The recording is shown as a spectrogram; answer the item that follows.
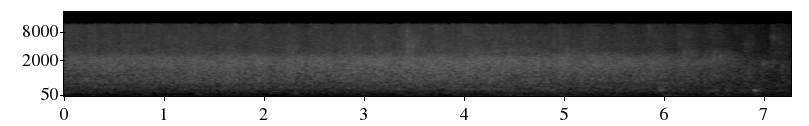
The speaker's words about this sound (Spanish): Lo vamos a presentar al presidente de CAPIF, fuerte el aplauso para Guillermo Castellani.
